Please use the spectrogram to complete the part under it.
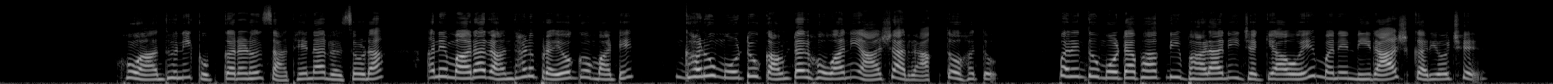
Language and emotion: Gujarati, sad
